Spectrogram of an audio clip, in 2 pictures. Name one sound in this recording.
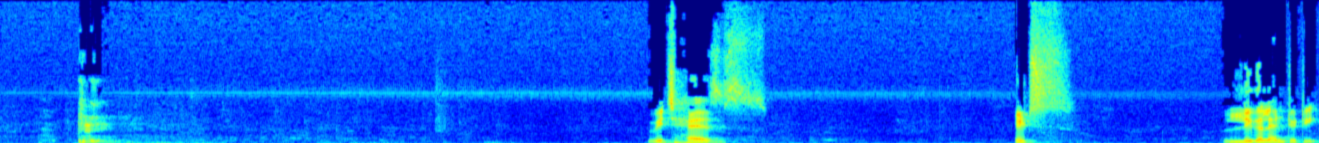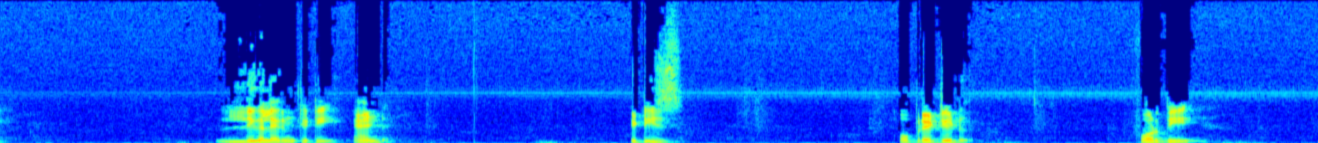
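A man speaks calmly in short phrases with pauses.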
